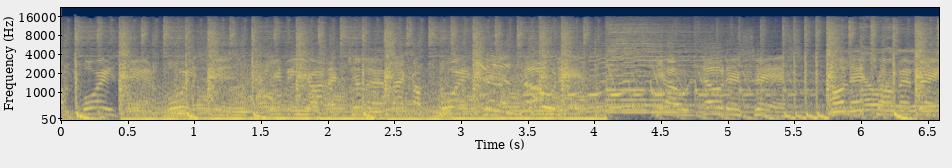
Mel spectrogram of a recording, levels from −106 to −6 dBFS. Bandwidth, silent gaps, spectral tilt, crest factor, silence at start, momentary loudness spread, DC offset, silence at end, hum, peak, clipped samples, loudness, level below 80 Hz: 16.5 kHz; none; -4 dB/octave; 14 dB; 0 s; 5 LU; under 0.1%; 0 s; none; -2 dBFS; under 0.1%; -17 LUFS; -22 dBFS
